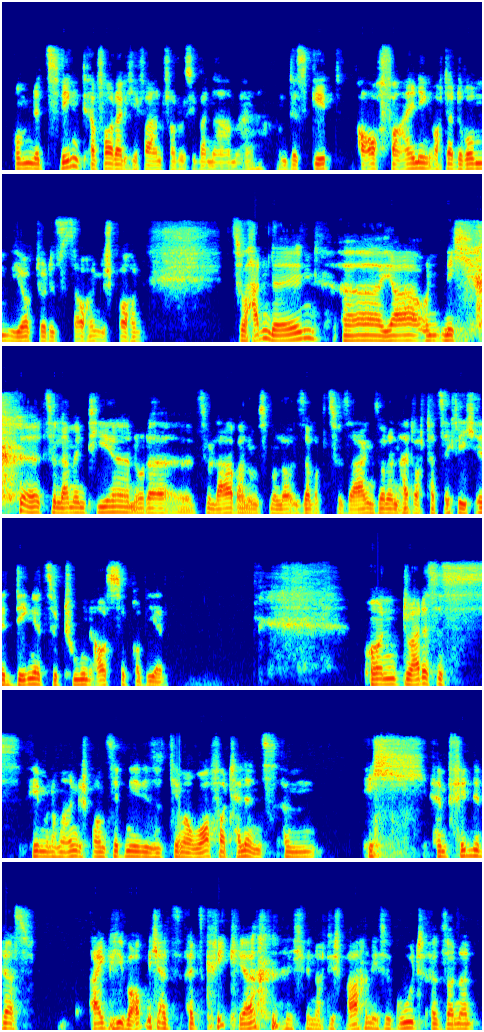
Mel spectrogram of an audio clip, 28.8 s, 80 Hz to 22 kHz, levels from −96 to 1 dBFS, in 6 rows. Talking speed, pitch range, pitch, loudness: 170 wpm, 105-125 Hz, 115 Hz, -19 LUFS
